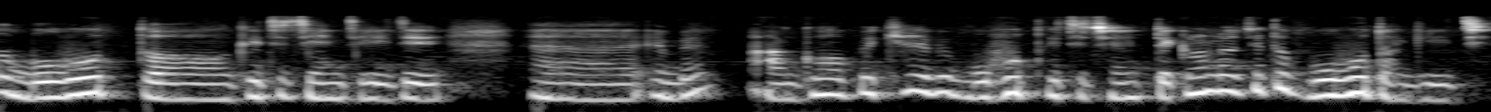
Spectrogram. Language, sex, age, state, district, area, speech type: Odia, female, 30-45, Odisha, Bhadrak, rural, spontaneous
